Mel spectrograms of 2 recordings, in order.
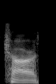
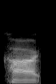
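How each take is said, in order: First: The word begins with a ch sound. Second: The word begins with a k sound. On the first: "some people pronounce this char" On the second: "some people pronounce it car"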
